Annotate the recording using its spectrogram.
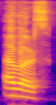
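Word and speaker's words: averse: The word is एवर्स। एवर्स से ही बना है ए प्लस वर्स। वर्ष की प्रोनाउंसिएशन आपको वर्षा जैसी सुनाई दे रही है, ठीक है।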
